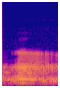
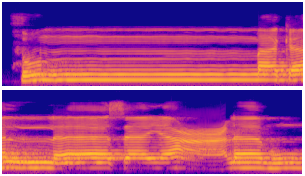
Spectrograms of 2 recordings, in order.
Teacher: mim wan nun syuddida yang tasydidkan, maka disempurnakan gunnahnya, dilamain aja, ya dilamakan minimal 2 harakat, minimal seperti membaca mad 2 harakat.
